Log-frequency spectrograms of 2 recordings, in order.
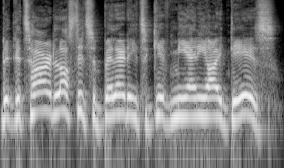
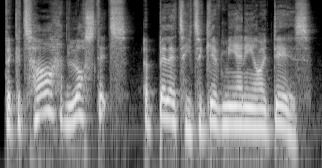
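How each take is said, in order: First: Put-on American accent. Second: Said in the usual way. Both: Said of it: "he would have said it in an American accent".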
